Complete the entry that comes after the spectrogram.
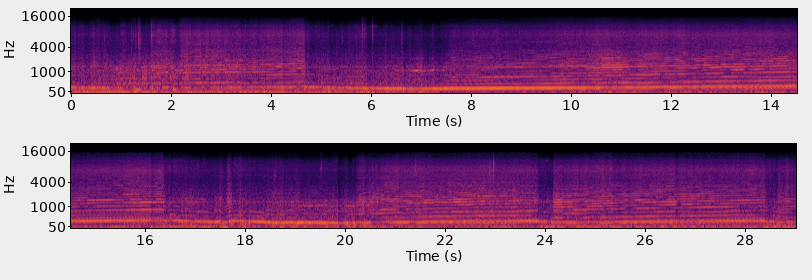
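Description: Race car engine heard from inside the cockpit, working hard through a lap: the pitch climbs steadily through long pulls and drops sharply several times as the driver lifts or changes gear, with a gear change just before the end.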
